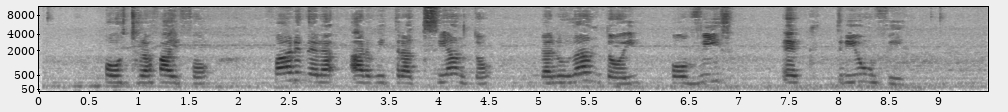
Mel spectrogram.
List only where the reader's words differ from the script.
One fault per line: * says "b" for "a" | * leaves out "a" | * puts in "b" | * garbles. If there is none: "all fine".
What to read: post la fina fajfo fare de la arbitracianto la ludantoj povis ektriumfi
* leaves out "fina"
